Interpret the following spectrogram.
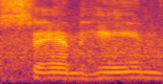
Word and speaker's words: Samhain: It looks like the word Samhain, but it is pronounced like the word you're phonetically spelling there, Sonny.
